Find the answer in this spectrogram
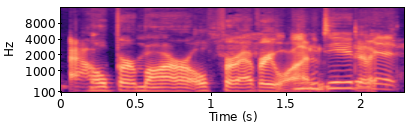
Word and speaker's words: Albemarle: at COA because you're going to have to pronounce Alber Marl for everyone you did it you did it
